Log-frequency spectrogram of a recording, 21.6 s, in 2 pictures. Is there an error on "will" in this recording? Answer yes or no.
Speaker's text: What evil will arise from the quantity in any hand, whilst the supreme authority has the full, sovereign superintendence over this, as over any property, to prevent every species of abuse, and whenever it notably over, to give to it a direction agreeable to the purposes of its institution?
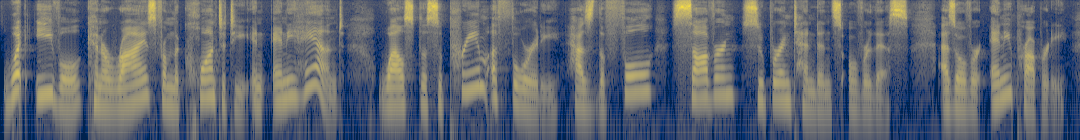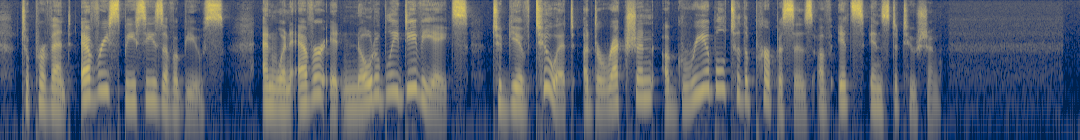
yes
